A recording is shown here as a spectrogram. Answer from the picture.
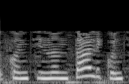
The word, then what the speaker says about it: Континенталь: І зараз ми послухаємо композицію, якщо я вірно читаю, правильно наголоси роблю, «Талинка Континентал», правильно? – «Талинка Континенталь», «Талинка» – це закарпатський інструмент.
